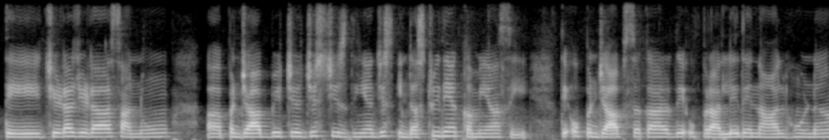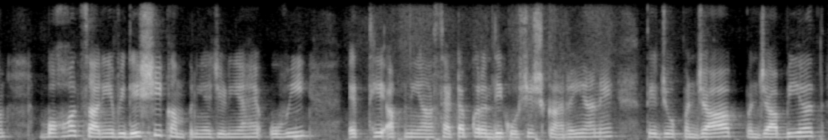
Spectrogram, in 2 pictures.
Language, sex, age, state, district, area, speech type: Punjabi, female, 45-60, Punjab, Ludhiana, urban, spontaneous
